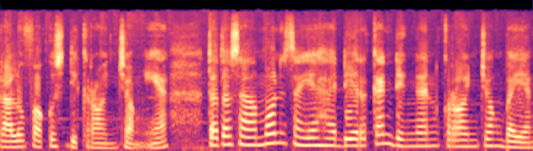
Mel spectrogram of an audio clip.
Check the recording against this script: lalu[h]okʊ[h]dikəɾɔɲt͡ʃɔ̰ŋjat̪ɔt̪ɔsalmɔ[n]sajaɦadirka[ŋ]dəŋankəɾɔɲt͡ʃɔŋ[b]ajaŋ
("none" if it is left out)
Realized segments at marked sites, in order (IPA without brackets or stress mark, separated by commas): f, s, n, n, b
